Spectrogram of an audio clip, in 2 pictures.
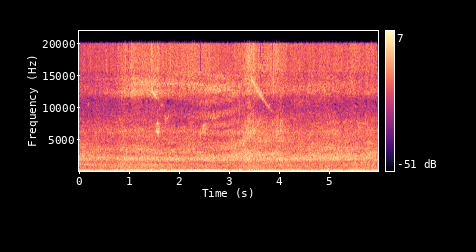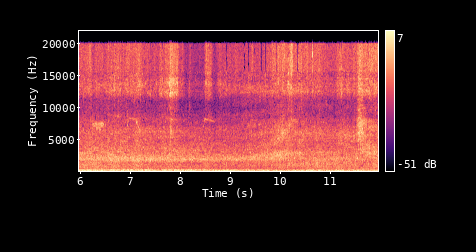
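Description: Steady low road traffic rumble with passing vehicles throughout, and no clear animal calls.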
